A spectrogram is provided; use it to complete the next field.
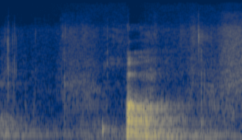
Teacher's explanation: অর্থাৎ পিছনের দিকে যায়। আমাদের জিহ্বার অবস্থানটা তখন অ যখন উচ্চারণ করি তখন আমাদের জিহ্বার অবস্থানটা যায় পিছনে। এবং সেখানে এবং এটা এই এটারও ক্ষেত্রে একই রকম হয়ে থাকে যে আমাদের ঠোঁটের যে আকৃতি সেটা হয়ে থাকে অর্ধ বিবৃত। · এরপর আমাদের আরেকটা জিনিস রয়েছে সেটা হচ্ছে অ আমরা যখন স্বরধ্বনি অচ্চারণ করি তখন আমাদের এই যে জিহ্বার উচ্চতা এটা হয়ে থাকে নিম্নমধ্য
